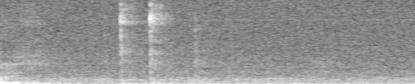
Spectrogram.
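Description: Near silence, with a couple of faint computer mouse clicks about two-thirds of a second in.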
